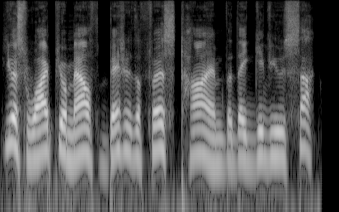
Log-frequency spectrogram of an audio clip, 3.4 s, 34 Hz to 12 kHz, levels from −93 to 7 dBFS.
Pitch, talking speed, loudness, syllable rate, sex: 155 Hz, 245 wpm, -19 LUFS, 4.8 syllables/s, male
